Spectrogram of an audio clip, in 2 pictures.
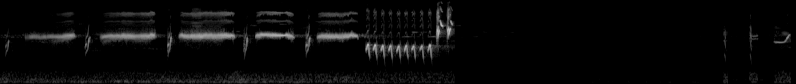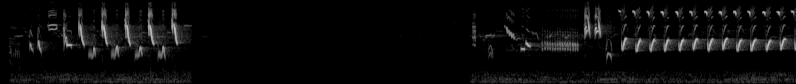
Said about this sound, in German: Also die erfahreneren Männchen werden auch bevorzugt. Das erkennt man an diesem schlagenden Gesang, den die Nachtigallen in ihren Strophen drinnen haben.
